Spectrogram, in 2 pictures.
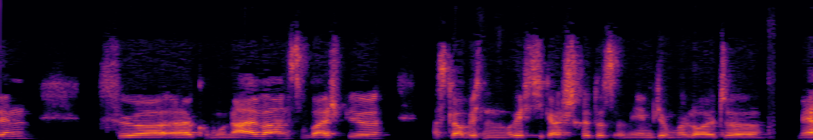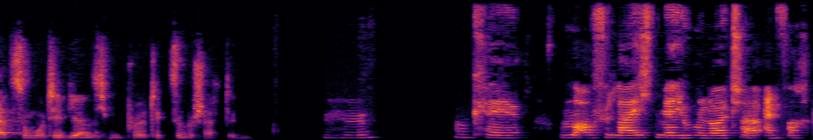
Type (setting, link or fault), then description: link, video call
